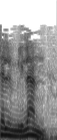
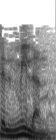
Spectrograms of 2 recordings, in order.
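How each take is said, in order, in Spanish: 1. El acento está en la última sílaba. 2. El acento está en la primera sílaba.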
